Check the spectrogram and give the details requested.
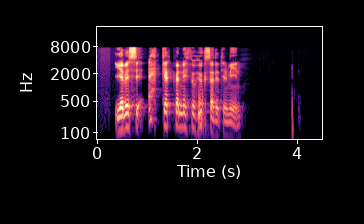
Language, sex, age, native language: Icelandic, male, 40-49, French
